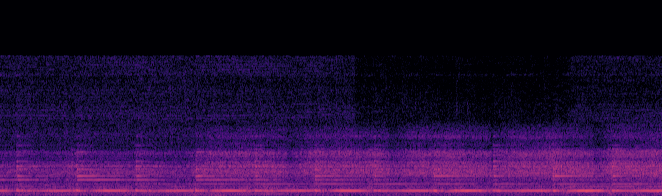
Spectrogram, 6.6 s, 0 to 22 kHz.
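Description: O gauge model of the N&W J-class 611 steam locomotive running with its onboard steam sound effects: rhythmic chuffs a little under two a second over a steady high hum, with a longer steam hiss from about three seconds in.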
